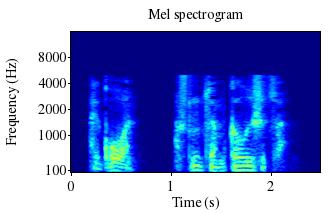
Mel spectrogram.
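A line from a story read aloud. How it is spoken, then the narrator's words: Whispered question. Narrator (Russian): шепотом спросил Лом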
